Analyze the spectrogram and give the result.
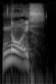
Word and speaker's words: Noyes: Noyce. – N-O-Y-E-S. – Noyce.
